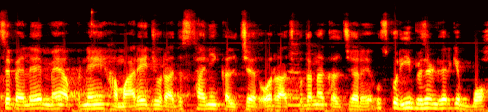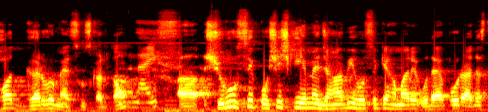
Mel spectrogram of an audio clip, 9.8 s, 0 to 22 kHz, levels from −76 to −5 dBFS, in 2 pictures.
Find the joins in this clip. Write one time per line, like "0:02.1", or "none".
none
